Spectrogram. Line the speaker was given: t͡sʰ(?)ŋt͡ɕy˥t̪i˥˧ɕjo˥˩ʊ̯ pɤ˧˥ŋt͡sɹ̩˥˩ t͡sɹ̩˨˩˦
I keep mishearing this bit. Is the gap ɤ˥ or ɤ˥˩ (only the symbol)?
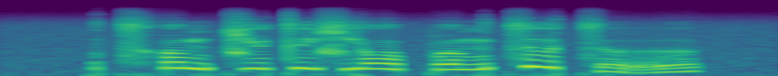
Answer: ɤ˥˩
